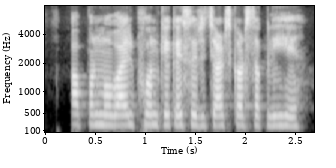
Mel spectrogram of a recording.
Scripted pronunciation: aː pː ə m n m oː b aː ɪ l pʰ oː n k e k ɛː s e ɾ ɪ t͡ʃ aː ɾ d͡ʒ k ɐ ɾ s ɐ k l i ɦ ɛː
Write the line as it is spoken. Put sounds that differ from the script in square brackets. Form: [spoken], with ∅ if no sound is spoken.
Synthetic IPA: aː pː ə [∅] n m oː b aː ɪ l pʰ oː n k e k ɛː s e ɾ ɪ t͡ʃ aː ɾ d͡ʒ k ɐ ɾ s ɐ k l i ɦ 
